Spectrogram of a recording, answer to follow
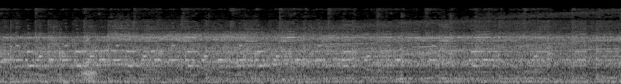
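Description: Electronic slot machine music during a Crazy Money Gold bonus wheel feature, playing steadily with several held tones.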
